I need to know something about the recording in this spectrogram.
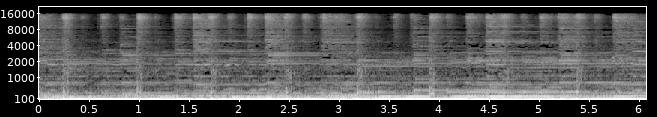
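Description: Live country rock band playing an instrumental song intro: strummed acoustic and electric guitars over held bass notes and a steady kick-drum beat.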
